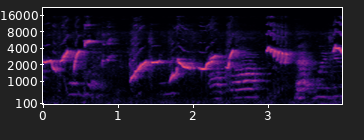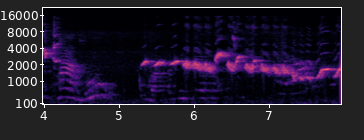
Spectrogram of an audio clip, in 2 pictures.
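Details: White-rumped shama singing a loud, rich and varied song of fluting whistles, rising and falling slurs and harsher chattering notes, with a short break before a long run of warbled phrases. The background is quiet.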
